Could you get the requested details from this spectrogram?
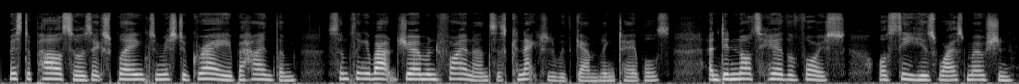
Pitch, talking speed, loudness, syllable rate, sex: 220 Hz, 170 wpm, -19 LUFS, 5.2 syllables/s, female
